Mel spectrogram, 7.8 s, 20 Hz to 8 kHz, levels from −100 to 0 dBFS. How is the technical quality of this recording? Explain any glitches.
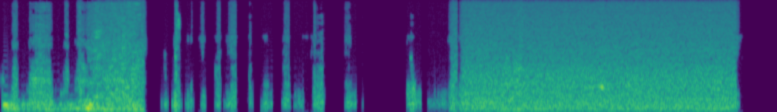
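The speech is repeatedly pulled down in level at 0.00 to 0.92 s, 1.43 to 4.62 s, and 7.36 s to the end. This is likely speech suppressed in double talk. The echo canceller, unable to separate this talker from far-end echo, attenuated both, dipping the voice by around 30 to 40 dB. The call microphone processing limits the audio to 8 kHz.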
